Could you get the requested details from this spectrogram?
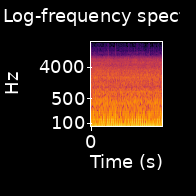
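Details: Steady diesel idle with a deep, even thumping pulse on a 2010 Mitsubishi Strada 4D56 4x4 with hard starting, low power and check engine light; scanner shows EGR system codes U1102 and U1101, and the EGR valve assembly is being replaced.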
